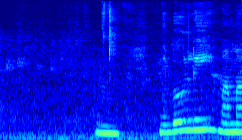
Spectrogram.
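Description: A young woman speaks softly close to the microphone.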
